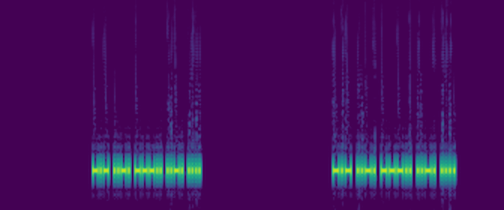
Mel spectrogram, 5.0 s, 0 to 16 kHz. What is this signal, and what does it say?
Morse code, heard as a keyed tone, about 57 wpm, 700 Hz. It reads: KF8FH KF8FH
